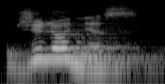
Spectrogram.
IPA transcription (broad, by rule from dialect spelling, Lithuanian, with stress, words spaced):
ʒʲɪlʲoːˈnʲɪs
